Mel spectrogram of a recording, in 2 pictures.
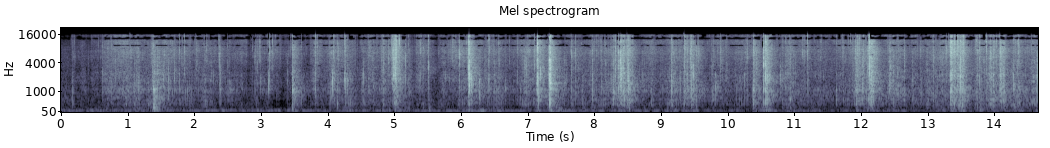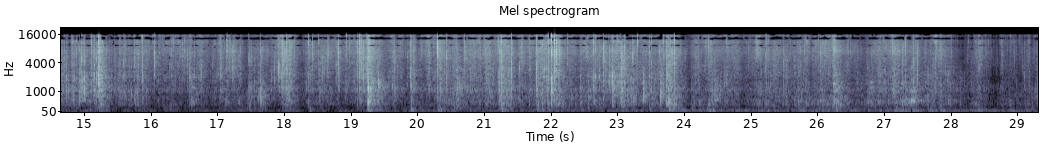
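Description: A plastic bubble mailer being handled and pulled open by hand: irregular crinkling of the plastic and bubble-wrap lining, with many short, sharp crackles.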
